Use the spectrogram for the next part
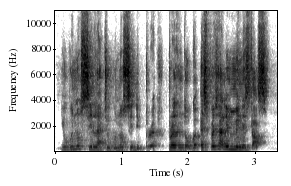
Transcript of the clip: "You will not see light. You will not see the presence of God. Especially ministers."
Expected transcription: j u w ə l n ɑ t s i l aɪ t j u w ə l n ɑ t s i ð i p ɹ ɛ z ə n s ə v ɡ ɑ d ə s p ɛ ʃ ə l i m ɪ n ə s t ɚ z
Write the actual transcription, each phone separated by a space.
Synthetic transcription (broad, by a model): j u w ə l n ɑ t s i l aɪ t j u w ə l n ɑ t s i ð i p ɹ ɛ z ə n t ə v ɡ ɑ ə s p ɛ ʃ ə l i m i n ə s t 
